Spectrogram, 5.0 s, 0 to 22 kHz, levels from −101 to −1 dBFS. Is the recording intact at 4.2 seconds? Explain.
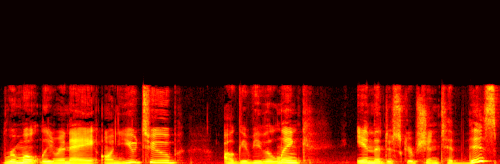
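Yes, at 4.2 seconds the audio is intact, with no dropout, click, distortion or other fault at that moment.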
